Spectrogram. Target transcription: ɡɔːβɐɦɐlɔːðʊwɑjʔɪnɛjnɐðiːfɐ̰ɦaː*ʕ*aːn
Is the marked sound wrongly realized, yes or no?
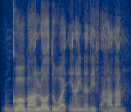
yes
